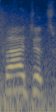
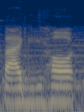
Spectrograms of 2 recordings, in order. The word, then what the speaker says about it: Bagehot: night budget edition the badgets were a little bit of a strange breed we have a funny name people can't pronounce it they think it's baggy hot i was waitlisted when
